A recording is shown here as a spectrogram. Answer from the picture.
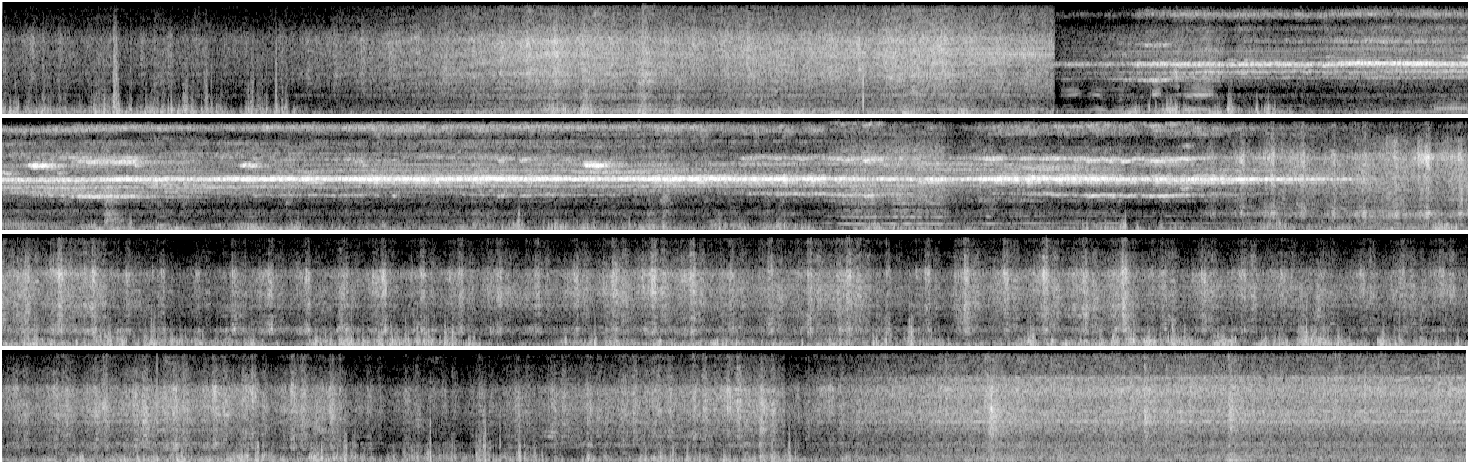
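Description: Passenger train running: steady rumble of coach wheels on the rails with clickety-clack. From about five to fourteen seconds in, a high, steady wheel squeal sounds over it.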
